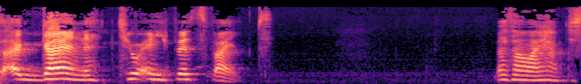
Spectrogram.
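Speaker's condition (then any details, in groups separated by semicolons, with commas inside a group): Cerebral palsy; slower speech, needs more time to say things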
